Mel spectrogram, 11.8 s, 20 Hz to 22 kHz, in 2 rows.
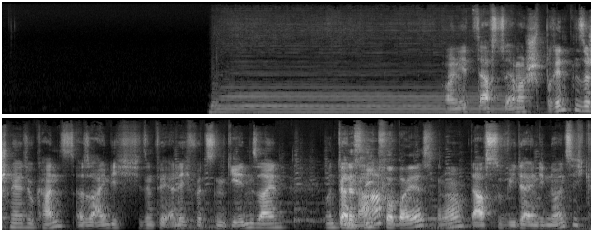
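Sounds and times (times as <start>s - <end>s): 
speech: 2.1s - 2.5s, 4.4s - 11.7s
loud sustained deep droning foghorn blast signalling a workout sprint start: 2.1s - 6.2s.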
